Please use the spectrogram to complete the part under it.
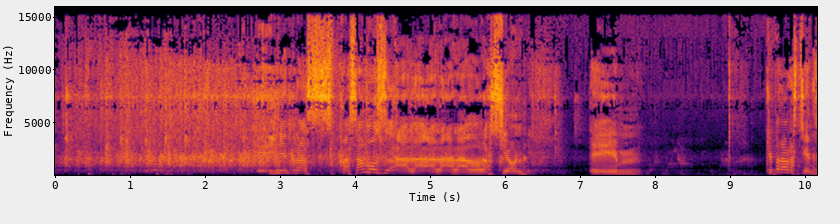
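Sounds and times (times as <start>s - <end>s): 
audience applause: 0.0s - 5.3s
speech: 2.7s - 6.5s, 7.1s - 7.9s, 9.5s - 10.1s.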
